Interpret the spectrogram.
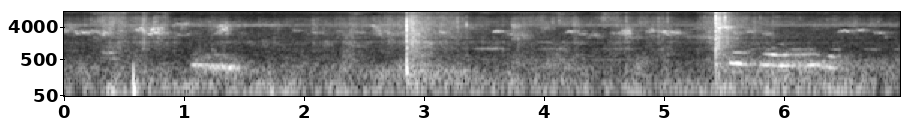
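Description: Near silence with faint, scattered bird chirps, and two sharp clicks about three and five and a half seconds in.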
